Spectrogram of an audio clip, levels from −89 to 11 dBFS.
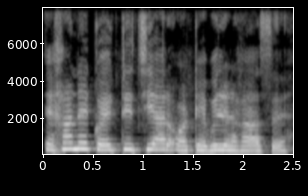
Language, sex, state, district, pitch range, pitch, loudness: Bengali, female, Assam, Hailakandi, 250-295 Hz, 270 Hz, -12 LUFS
